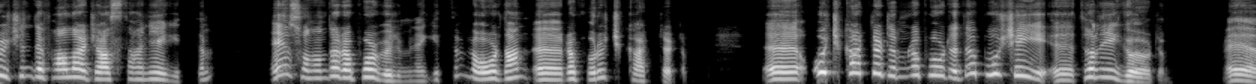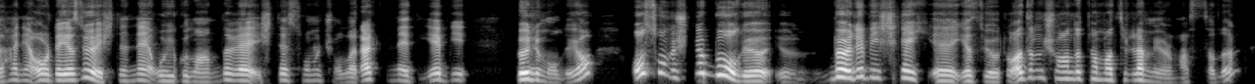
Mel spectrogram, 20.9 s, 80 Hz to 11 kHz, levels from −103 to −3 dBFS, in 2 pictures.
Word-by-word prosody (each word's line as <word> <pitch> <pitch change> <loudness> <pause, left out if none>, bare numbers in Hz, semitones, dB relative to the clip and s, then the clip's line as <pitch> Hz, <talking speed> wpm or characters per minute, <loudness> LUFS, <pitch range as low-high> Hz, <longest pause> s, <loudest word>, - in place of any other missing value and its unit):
için 315 -1 -6
defalarca 275 -4 +2
hastaneye 215 0 -1
gittim, 200 - -18 0.5
en 370 - -1
sonunda 270 -1 -3
rapor 270 +1 +3
bölümüne 165 -2 -6
gittim 210 - -22
ve 245 - 0
oradan, 245 +5 +2
ııı, 205 0 +3
raporu 225 +3 -2
çıkarttırdım. - - -7 0.7
Iıı, 225 0 +4
o 450 0 +8
çıkarttırdığım 410 -8 -1
raporda 340 -6 -3
da 400 +1 -5
bu 380 +1 0
şeyi, 335 +3 0
eee, 190 - -5
tanıyı 280 -1 -1
gördüm. 145 -6 -1 0.5
Eee, 180 -5 0
hani, 195 -2 -7
orada 190 0 +1
yazıyor 195 +7 +3
ya, - - +4
işte, 175 -2 -14
"ne 190 - -2
uygulandı 165 +1 -9
ve, 185 -1 +3
işte, 195 - -9
sonuç 185 -1 -21
olarak 160 - 0
ne" 180 -2 -7
diye 205 +1 -3
bir 390 0 -11 0.4
bölüm 430 +1 +8
oluyor. 410 0 -4 0.3
O - - +6
sonuçta 410 - -4
bu 350 - +5
oluyor, 165 0 +4
ü 145 +9 -20 0.2
böyle 280 +3 +8
bir 260 - -8
şey, 250 -1 -1
eee, - - -4
yazıyordu. 155 -3 -5
Adını 265 +2 +1
şu 235 - -10
anda 235 0 -3
tam 225 -2 -10
hatırlamıyorum 195 -11 -3
hastalığın. 475 - -13
225 Hz, 165 wpm, -24 LUFS, 185-295 Hz, 0.7 s, o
